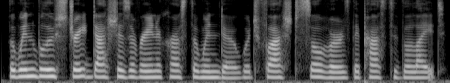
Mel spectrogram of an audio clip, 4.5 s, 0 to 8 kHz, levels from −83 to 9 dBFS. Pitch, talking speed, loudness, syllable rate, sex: 220 Hz, 255 wpm, -17 LUFS, 5.8 syllables/s, female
